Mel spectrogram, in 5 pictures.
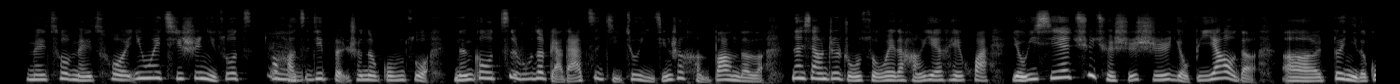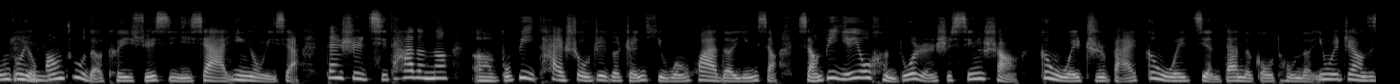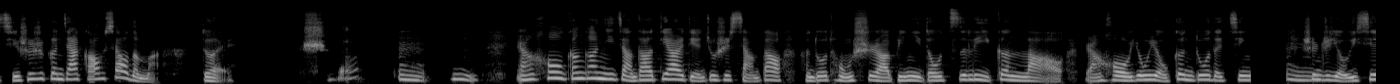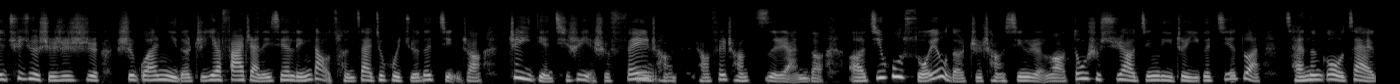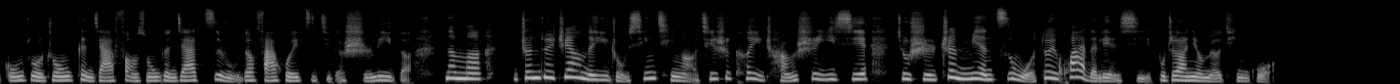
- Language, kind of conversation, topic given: Chinese, advice, 我怎样才能在公众场合更自信地发言？
- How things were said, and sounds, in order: none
